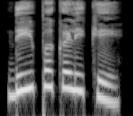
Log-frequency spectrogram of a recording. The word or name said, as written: ದೀಪಕಲಿಕೆ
